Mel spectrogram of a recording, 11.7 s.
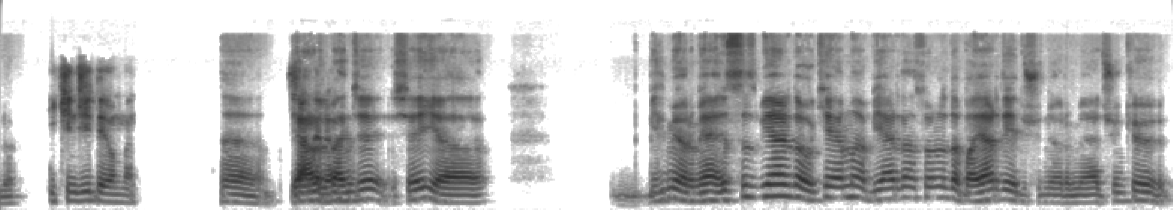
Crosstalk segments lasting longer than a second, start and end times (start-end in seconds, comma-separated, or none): none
